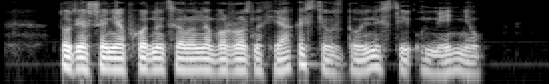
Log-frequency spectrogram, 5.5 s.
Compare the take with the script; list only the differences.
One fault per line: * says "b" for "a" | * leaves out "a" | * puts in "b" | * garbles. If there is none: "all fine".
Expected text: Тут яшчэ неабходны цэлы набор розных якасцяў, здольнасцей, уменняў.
all fine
